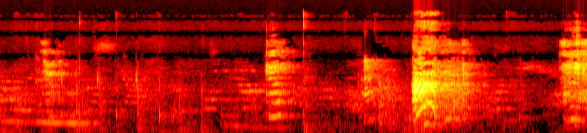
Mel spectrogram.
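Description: A baby babbles and squeals through a phone's speaker.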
